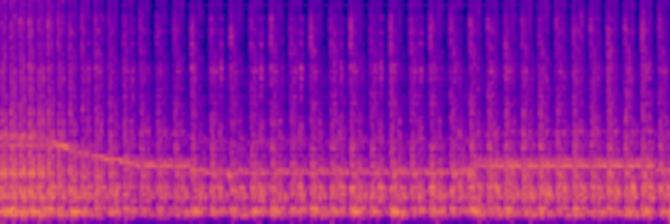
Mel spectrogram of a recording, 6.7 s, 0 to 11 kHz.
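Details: CNY E900 embroidery machine, jump setting 2.5, after dynamo (motor) replacement and sensor test: quick, even stitching clatter about 2.5 beats a second with steady motor hum, no skips; running smoothly.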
